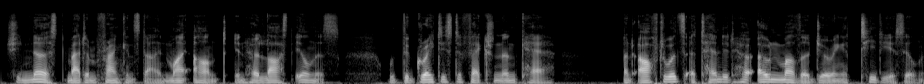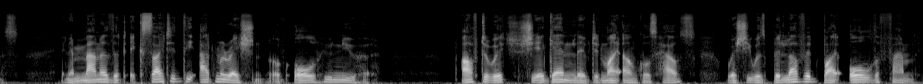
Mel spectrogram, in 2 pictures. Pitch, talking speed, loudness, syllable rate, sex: 90 Hz, 180 wpm, -22 LUFS, 5.8 syllables/s, male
